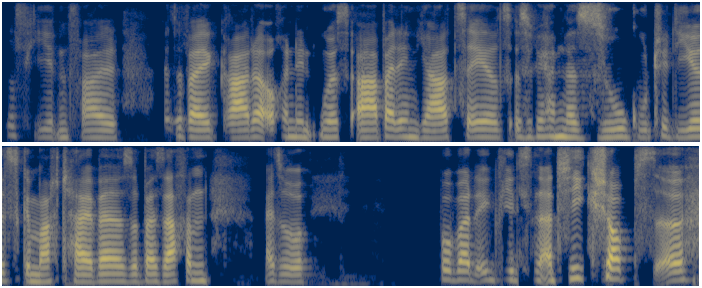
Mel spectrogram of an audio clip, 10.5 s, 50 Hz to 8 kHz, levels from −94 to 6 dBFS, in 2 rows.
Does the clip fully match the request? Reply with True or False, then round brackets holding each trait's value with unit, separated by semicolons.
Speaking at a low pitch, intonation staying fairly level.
False (160 Hz; 1.8 semitones)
